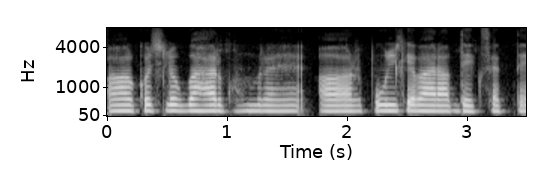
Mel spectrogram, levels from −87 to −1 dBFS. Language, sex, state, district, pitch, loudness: Hindi, female, Punjab, Fazilka, 190 Hz, -17 LUFS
